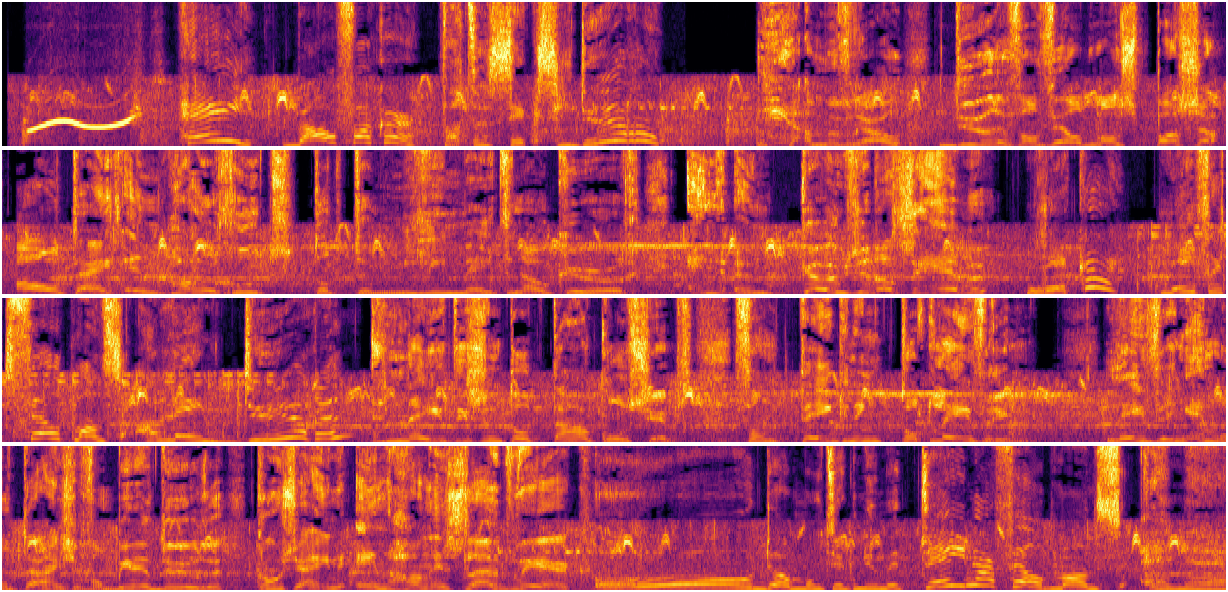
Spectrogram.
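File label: Dutch, male, character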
